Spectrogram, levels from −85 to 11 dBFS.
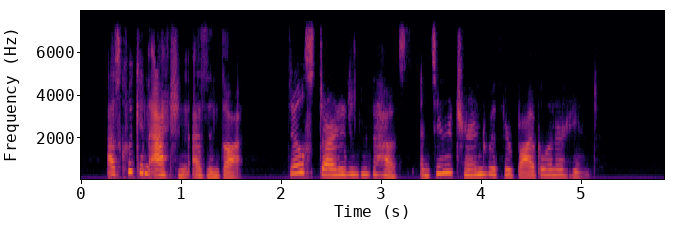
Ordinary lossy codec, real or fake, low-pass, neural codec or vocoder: Opus, 64 kbps; real; 7.2 kHz; none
